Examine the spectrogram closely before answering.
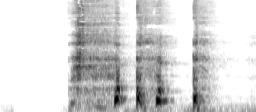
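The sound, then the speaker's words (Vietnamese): Dry, harsh coughing from an old man, an ailing elderly emperor, in three short rasping bursts that follow a breathy onset, then silence. “Lão hoàng đế lại ho khan nói với thái tử.”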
